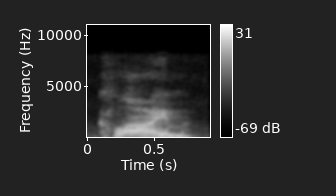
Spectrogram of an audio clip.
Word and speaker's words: climb: here is completely silent we do not pronounce the b climb climbers climbers all right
